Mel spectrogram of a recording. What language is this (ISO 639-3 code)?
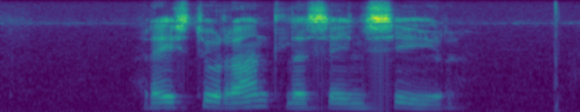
afr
